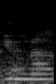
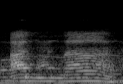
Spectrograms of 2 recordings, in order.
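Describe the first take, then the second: First: The word begins with an i vowel. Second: The word begins with an a vowel. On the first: The speaker calls it wrong. "Kalau tanpa ilmu ini kita bisa aja bisa innar" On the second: The speaker calls it right. "Contoh an-nar"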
